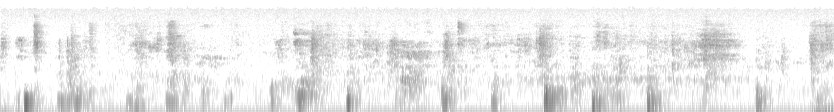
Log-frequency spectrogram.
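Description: Footsteps thud across a floor.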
